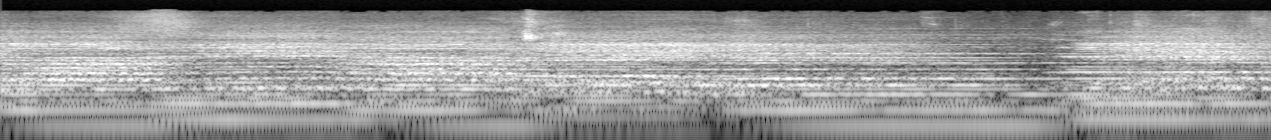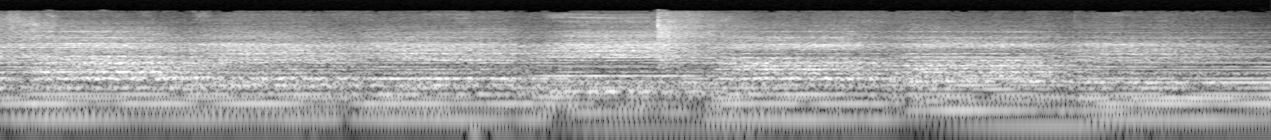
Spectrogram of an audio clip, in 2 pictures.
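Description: A choir singing a slow church hymn in long held chords that change every second or two.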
